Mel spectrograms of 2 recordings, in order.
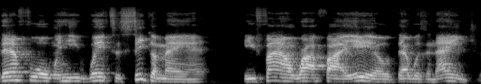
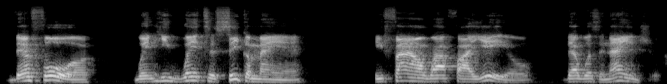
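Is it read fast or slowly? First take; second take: fast; slowly. First: It is read fast. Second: It is read slowly.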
